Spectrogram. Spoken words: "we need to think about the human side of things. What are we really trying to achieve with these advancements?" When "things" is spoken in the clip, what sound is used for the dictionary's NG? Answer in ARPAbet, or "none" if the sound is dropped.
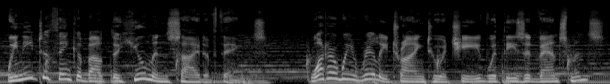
NG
